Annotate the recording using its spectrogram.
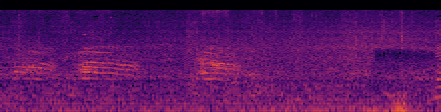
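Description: Three short, high, wavering cries in the first half, over a steady street background, with a sharp knock at the very end.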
